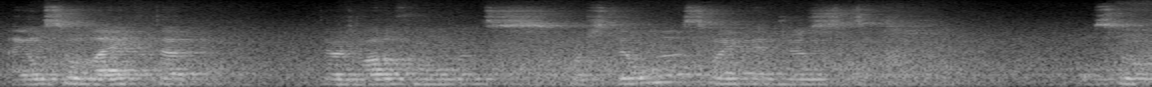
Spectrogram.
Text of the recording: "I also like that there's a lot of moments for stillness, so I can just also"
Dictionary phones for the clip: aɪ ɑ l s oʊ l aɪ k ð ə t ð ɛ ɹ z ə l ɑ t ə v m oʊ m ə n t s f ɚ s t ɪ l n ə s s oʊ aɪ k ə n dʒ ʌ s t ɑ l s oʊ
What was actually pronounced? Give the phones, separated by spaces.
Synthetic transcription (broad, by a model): aɪ ɑ l s oʊ l aɪ k ð ə t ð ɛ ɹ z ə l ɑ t ə v m oʊ m ə n t s f ɚ s t ɪ l n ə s s oʊ aɪ k ə n dʒ ʌ s t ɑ l s oʊ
